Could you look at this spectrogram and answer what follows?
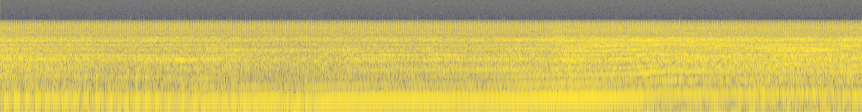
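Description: Snowmobile engine running under way, its pitch stepping up about three seconds in and again near two-thirds of the way through, with a steady rush of track and wind noise.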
